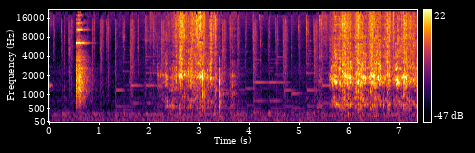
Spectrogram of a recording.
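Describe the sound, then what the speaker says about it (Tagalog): Spoon clinking and scraping against a bowl while fresh milk and white sugar are stirred together for a cake, busy metallic chinks and swirling rubs up close, growing denser toward the end. "Mix lang natin maigi para tunawin lahat ng sugar."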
